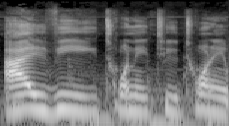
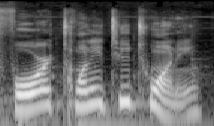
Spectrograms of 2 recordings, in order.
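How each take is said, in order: First: The IV is spoken as two letters. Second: The IV is spoken as the number four. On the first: The speaker calls it wrong. "I could say I V twenty-two twenty, but it just doesn't sound right" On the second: The speaker calls it right. "I believe it should be pronounced as the Roman numerals are saying"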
